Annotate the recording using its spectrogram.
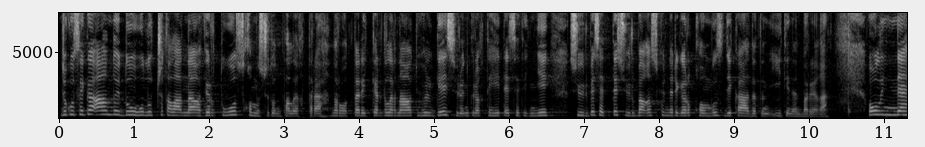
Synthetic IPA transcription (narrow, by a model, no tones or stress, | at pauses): d͡ʒokuseɡeɑnːojd̪oːɦulˠut͡ʃːut̪ʰɑlˠɑnɑvʲɪrt̪uosqʰomust͡ʃut̪unt̪ʰɑlˠɯqt̪ɯɾɑnoɾot̪ːɑɾekːeɾd̪ɯlˠɑɾnɑːt̪ʰyɦølɡesyɾønkyɾøq̚t̪eɦet̪eset̪inːi | syːɾbeset̪ːesyɾbɑʁɯskynd̪eɾɡeɾqʰombusd̪ʲekad̪ɯt̪ɯnḭt̪inenbɑɾɯʁɑ | olˠinine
